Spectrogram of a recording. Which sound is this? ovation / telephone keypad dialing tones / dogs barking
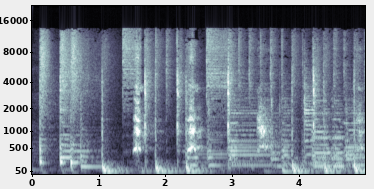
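dogs barking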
